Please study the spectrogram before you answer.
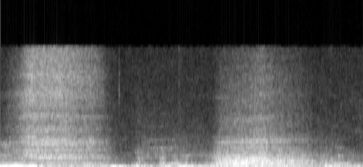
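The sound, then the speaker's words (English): A person takes a deep breath, two long airy rushes of breath noise, an inhale and then an exhale, with no words spoken and a faint low hum underneath. “Everybody just take a second, take a really deep breath.”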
